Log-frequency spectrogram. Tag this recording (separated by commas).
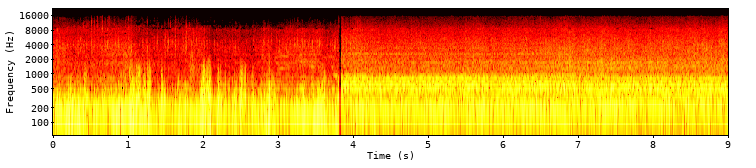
Fixed-wing aircraft, Vehicle, Aircraft, Speech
